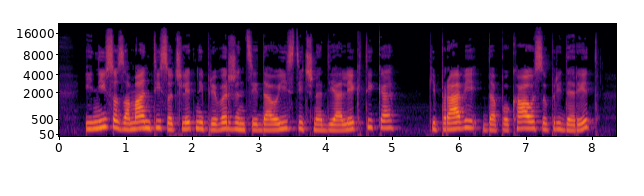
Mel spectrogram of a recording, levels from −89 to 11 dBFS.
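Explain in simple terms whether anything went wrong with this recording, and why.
Nothing went wrong here.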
